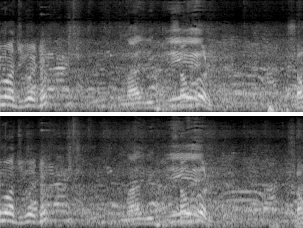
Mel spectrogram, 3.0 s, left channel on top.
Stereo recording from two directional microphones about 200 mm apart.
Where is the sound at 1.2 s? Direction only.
35° right (ahead or behind).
